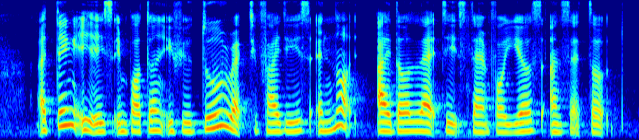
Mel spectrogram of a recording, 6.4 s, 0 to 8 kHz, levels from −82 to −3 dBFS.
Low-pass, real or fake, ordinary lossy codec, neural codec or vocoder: none; real; none; none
